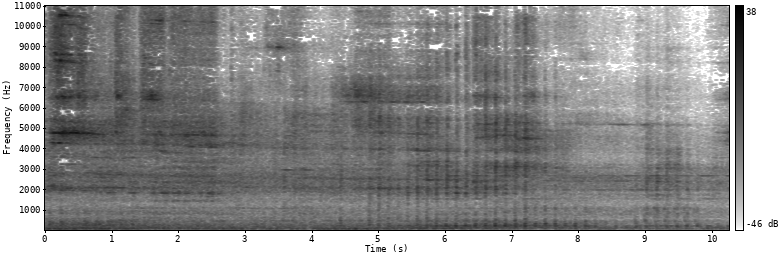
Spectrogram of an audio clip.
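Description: Double-stack intermodal well cars rolling past on steel rails: a steady rumble with rapid clacking of wheels over the track. It fades near the end as the last cars pass and the train moves away.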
